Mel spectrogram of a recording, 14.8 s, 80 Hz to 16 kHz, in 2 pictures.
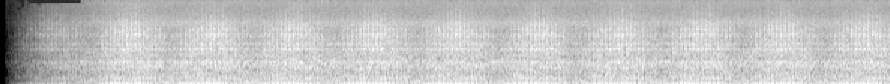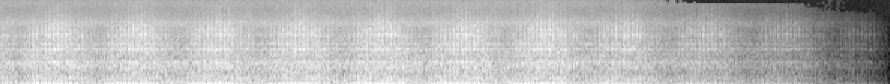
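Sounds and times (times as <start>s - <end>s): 
air conditioner: 0.2s - 14.7s.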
